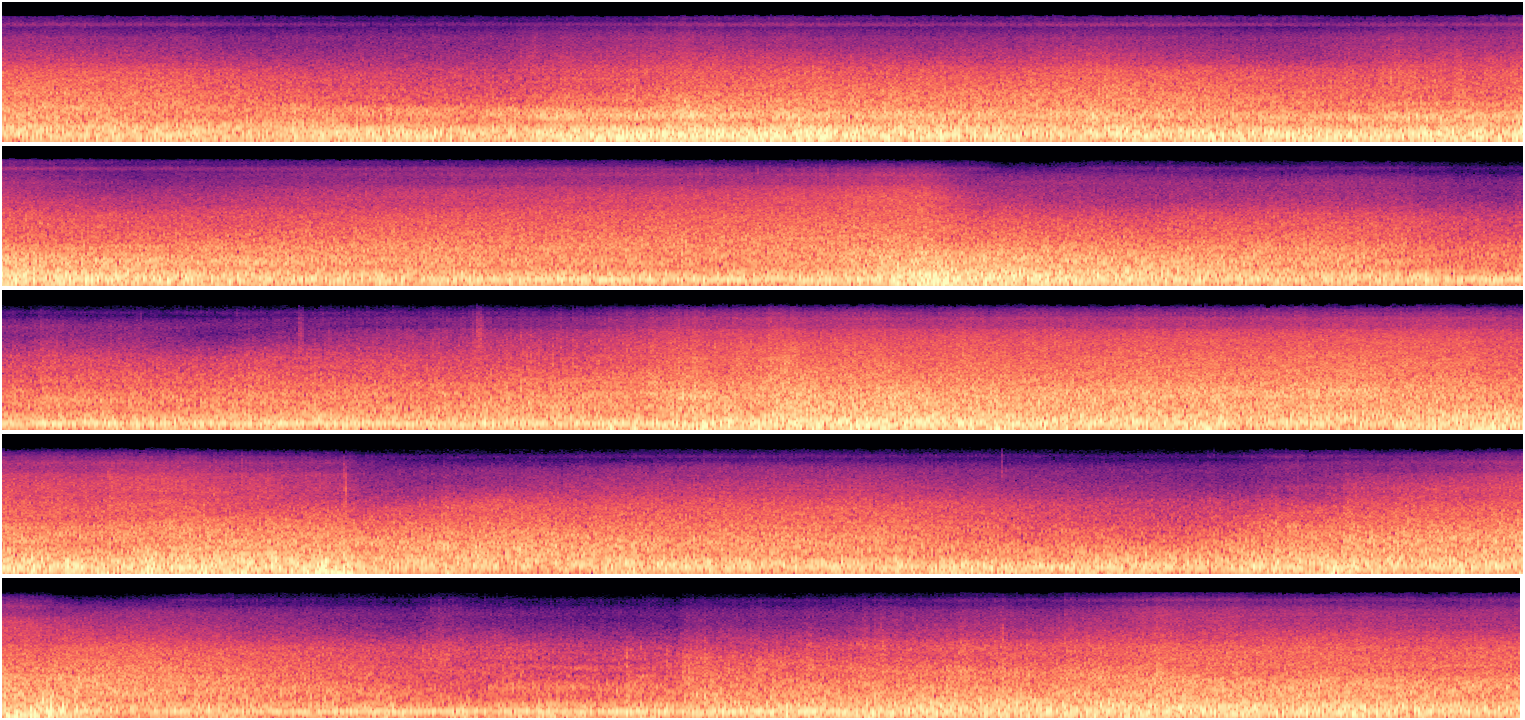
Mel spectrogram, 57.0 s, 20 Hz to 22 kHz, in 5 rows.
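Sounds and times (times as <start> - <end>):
ocean surf on beach: 0.0 - 57.0.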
